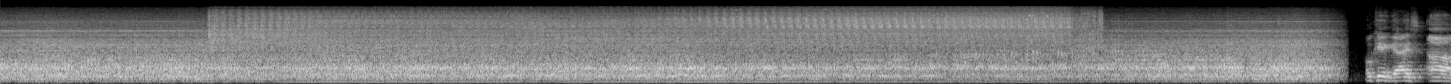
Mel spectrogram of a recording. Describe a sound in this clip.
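A drum sander runs with a loud steady whir.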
